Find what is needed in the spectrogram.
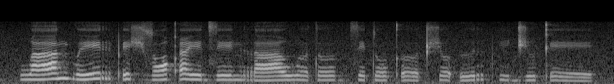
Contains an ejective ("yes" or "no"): yes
